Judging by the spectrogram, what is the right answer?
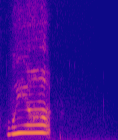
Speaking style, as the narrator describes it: the children cried

